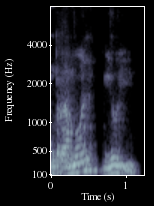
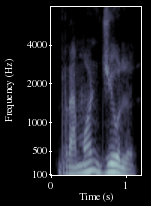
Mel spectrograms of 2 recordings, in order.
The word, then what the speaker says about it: Ramon Llull: a raimundo lulio bueno para empezar como se pronuncia en catalán que renunciar la ramón llull ramon llull como ya saben estamos hablando a montjuïc es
